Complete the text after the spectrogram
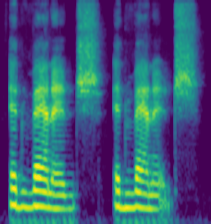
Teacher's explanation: Americans usually drop the T after the N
